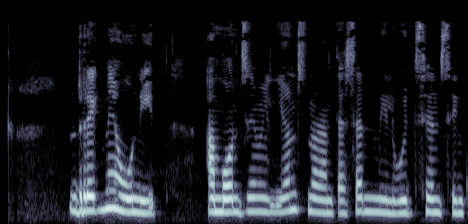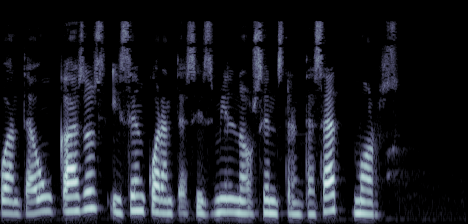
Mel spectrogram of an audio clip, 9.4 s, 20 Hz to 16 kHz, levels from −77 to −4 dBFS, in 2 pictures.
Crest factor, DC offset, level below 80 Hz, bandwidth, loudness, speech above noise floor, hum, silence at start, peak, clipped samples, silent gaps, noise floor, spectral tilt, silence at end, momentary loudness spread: 20 dB; under 0.1%; -72 dBFS; 11.5 kHz; -21 LUFS; 49 dB; none; 0.7 s; -2 dBFS; under 0.1%; none; -70 dBFS; -5 dB/octave; 0.75 s; 9 LU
